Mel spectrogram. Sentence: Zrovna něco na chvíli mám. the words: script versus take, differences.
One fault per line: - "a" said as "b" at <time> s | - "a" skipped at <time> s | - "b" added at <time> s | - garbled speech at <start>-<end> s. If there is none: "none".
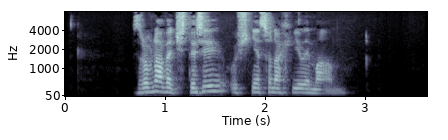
- "ve čtyři už" added at 1.0 s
